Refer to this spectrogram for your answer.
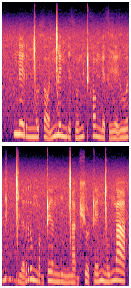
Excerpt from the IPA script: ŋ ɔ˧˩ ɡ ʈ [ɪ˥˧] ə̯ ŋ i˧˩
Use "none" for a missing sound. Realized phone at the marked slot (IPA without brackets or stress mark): ɪ˥˧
